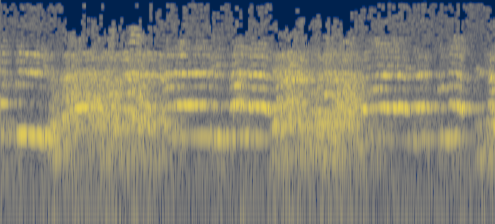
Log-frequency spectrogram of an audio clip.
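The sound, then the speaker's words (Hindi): A crowd at a religious gathering chants slogans in unison. The loud, rhythmic phrases are shouted and repeated over the background hubbub of many voices. “ये जो नारे गूंज रहे हैं ये भी नबी का फैजान है”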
